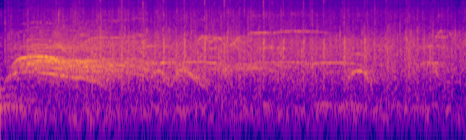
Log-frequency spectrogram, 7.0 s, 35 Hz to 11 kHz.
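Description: Sustained applause from a large audience at the 2019 Savannah Music Festival after a live performance by a Cuban singer, a dense wash of clapping with a few whoops and cheers rising above it, steady throughout.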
